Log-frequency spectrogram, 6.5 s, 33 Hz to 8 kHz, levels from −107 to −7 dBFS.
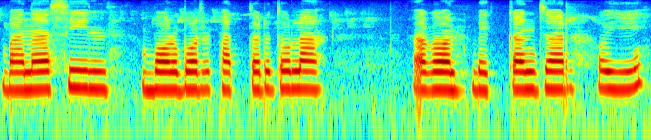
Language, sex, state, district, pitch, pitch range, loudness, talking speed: Chakma, female, Tripura, Dhalai, 240 Hz, 235-245 Hz, -17 LUFS, 90 wpm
